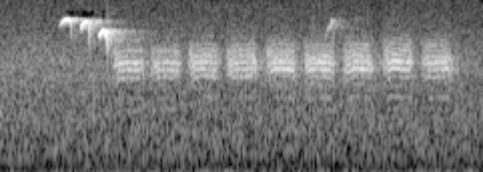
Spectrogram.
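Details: Agitated Black-capped Chickadees calling near a possible nest cavity in an old dead birch in late May along the Huron Fringe, Lake Huron's eastern shore; a couple of high thin notes, then a rapid run of buzzy, even dee-notes.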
